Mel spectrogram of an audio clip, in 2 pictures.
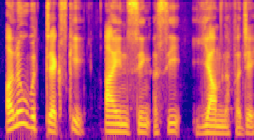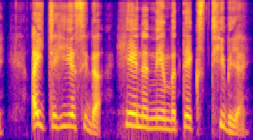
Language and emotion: Manipuri, surprised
